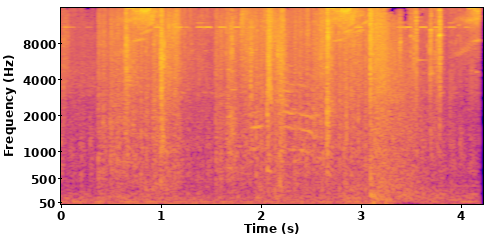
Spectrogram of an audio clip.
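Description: A gun fires several sharp, loud shots.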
